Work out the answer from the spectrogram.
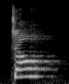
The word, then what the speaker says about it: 着: 最后一个读音招，表示同意。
